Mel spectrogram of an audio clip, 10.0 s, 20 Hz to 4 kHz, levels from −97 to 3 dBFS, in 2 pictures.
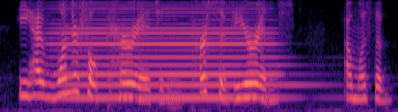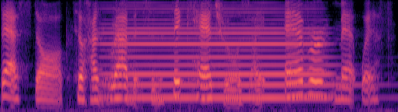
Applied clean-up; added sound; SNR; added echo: none; Bowed string instrument; 4 dB; none.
